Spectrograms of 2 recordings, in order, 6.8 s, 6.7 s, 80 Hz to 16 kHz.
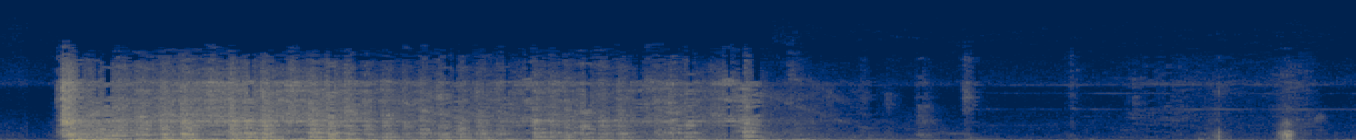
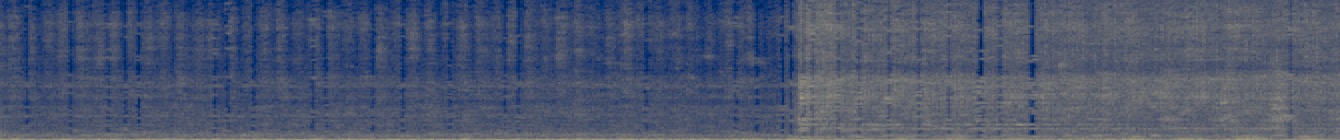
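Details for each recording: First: GM engine with Fitech loaded intake manifold and factory GM computer tuned via HP Tuners: fires and runs roughly about three seconds, then revs sag and it dies, second stall after start without throttle. Cause suspected, not confirmed. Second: GM truck engine with Fitech loaded intake manifold, Fitech injectors swapped for Deatschwerks and tuned with HP Tuners, cold day at -2 and snowing, idles well once warming: deep, steady low rumble, even beat, no misses or surging; normal idle.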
